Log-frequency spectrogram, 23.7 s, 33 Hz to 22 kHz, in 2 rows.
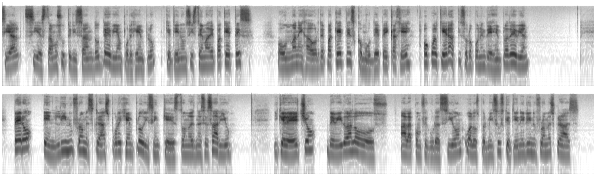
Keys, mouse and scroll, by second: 7.1 click.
